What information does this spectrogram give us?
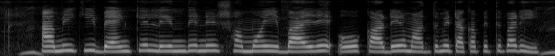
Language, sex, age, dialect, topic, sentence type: Bengali, female, 18-24, Northern/Varendri, banking, question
